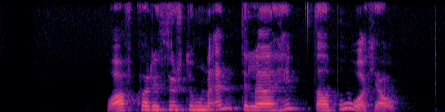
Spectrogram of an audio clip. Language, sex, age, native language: Icelandic, female, 40-49, Icelandic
